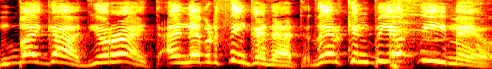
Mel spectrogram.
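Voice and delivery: put-on high-pitched Italian-accented magical frog character voice. Read out Dino's answer to the writer, as Dino De Laurentiis, magical Italian frog. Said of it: "He talks like a magical Italian frog".

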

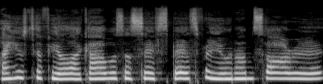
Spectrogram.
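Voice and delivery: very high falsetto voice. Retell what Lisa said before Meredith answered her, imitating Lisa's falsetto. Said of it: "She has like a falsetto".

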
